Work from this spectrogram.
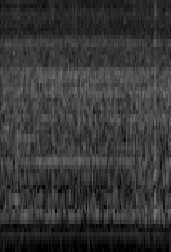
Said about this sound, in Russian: Теперь блендером взбиваем чеснок вместе с белками.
